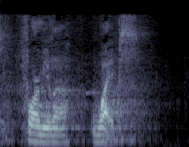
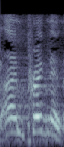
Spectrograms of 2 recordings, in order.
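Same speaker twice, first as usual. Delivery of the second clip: laughing and crying; 12 semitones higher, 6 dB louder, slower than usual. Retold or imitated. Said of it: "We're laughing and crying on the phone".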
